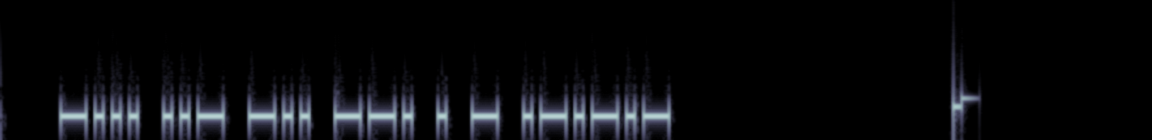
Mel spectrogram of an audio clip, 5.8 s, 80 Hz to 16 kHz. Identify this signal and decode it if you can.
Morse code, heard as a keyed tone, about 27 wpm, 700 Hz. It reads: BUDGET.
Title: Pangram Challenge v2 - 28wpm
